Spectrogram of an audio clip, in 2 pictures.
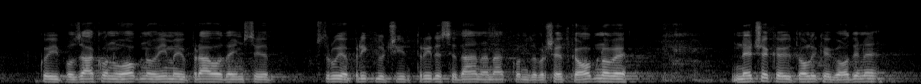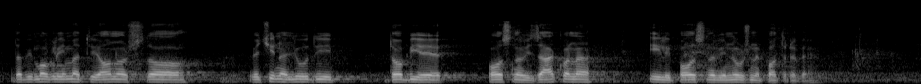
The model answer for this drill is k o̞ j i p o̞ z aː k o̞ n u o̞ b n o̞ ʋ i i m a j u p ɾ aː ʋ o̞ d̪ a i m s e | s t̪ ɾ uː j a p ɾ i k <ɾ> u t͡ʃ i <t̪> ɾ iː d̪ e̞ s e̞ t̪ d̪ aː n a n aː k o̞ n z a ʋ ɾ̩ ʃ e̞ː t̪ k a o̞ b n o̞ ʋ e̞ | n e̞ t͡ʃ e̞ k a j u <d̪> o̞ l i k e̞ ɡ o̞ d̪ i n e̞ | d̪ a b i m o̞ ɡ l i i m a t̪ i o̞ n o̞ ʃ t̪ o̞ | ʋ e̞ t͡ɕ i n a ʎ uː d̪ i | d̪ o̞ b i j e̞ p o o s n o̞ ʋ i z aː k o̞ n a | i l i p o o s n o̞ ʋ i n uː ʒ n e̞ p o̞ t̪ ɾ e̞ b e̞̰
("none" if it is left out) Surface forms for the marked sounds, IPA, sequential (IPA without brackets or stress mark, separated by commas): ʎ, t̪, t̪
